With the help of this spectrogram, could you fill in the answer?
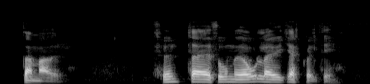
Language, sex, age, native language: Icelandic, male, 50-59, Icelandic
